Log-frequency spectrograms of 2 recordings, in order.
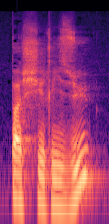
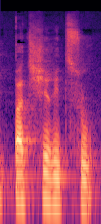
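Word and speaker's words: Pachirisu: dit pirizu ou patiritsu et bien on dit patchiritsu c'est du japonais et ça se prononce comme ça pas de chiritsu là il y a rien à changer que ce soit français ou japonais ça se c'est censé se prononcer de la même façon mais bon encore une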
